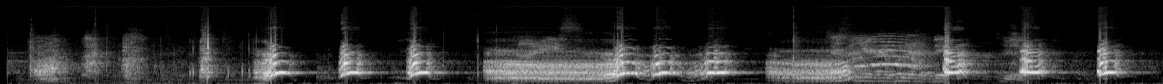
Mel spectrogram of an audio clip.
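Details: Pet beagle barking at the postman, which it dislikes: sharp, loud barks about once a second, broken by two longer, drawn-out baying howls midway.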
